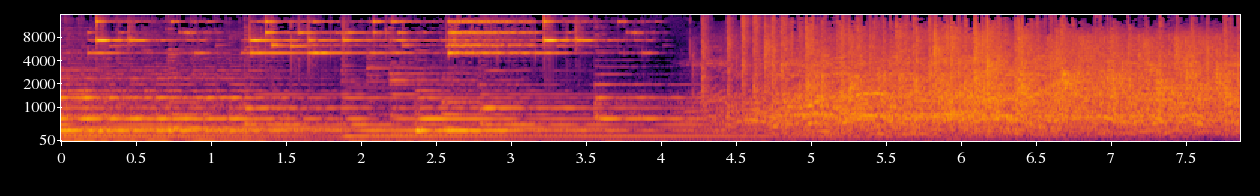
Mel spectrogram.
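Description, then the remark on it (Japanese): Tinkling, bell-like music plays and fades as a performance ends, then a crowd, including a king, bursts into steady, dense, generous applause that carries on for the remaining several seconds, full. “演奏が終わり、惜しみなく拍手を送る王の様子を見た狂言は安心し、自分が干拓のために踊れたことにとても満足しました。”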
